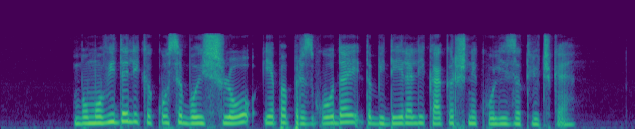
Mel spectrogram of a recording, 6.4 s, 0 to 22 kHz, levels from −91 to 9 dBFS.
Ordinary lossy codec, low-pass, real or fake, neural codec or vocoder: none; 7.2 kHz; fake; vocoder, 22.05 kHz, 80 mel bands, WaveNeXt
